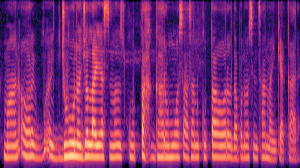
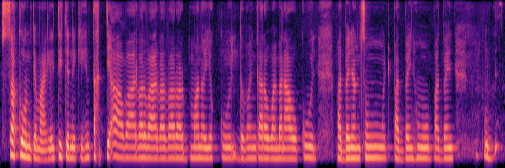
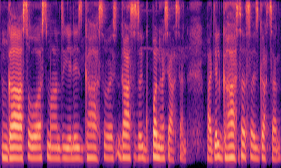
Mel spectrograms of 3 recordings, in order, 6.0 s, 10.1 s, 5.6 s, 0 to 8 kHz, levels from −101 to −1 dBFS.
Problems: background sounds at intervals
